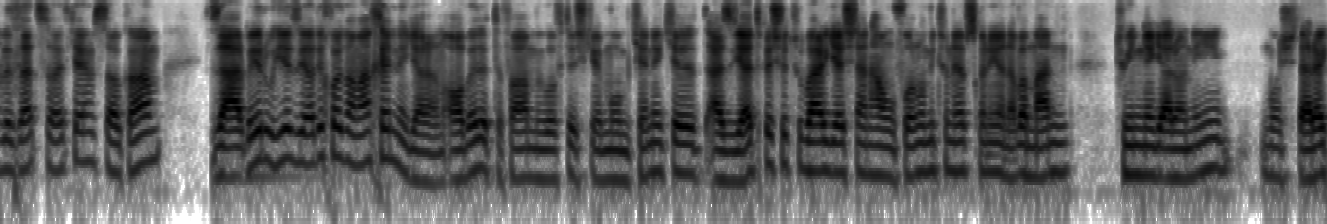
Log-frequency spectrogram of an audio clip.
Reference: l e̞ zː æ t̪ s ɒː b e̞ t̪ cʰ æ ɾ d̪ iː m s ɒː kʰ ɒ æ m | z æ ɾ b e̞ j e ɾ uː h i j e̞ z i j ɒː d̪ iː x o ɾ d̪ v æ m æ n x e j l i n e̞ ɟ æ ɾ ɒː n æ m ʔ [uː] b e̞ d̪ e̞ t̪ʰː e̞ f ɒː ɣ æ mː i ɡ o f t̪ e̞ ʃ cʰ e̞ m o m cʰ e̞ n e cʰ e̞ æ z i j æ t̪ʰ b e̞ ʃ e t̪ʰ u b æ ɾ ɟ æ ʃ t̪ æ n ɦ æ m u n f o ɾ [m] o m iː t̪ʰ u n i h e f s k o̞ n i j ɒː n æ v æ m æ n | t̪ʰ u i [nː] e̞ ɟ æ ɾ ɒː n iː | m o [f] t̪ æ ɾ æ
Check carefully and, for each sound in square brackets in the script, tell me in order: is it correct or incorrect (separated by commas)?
incorrect, correct, correct, incorrect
